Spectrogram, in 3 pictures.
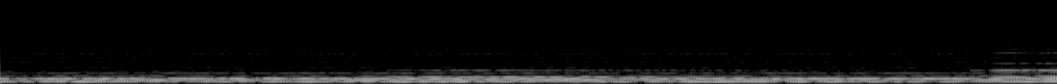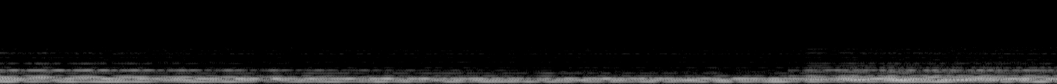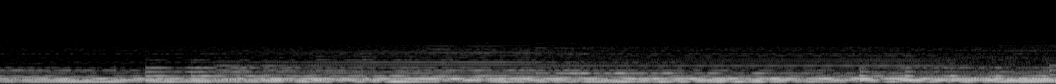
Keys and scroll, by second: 5.1 ], 7.7 space, 10.3 space, 19.0 space.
